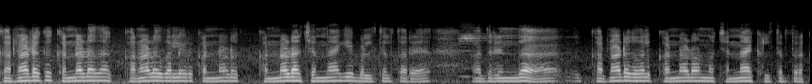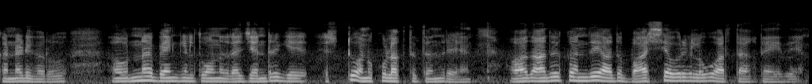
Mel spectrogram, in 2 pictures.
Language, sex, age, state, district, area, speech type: Kannada, male, 30-45, Karnataka, Dharwad, rural, spontaneous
